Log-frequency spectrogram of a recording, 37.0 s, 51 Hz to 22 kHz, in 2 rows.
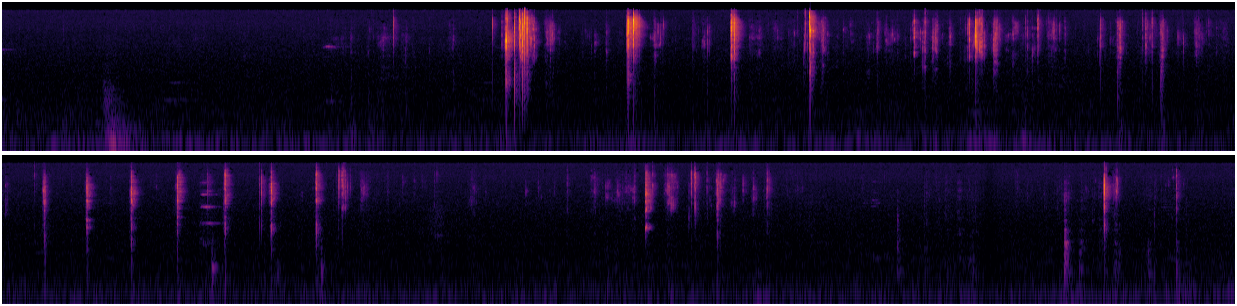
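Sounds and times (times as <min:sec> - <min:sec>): slime squishing and popping: 0:07.4 - 0:24.0.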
